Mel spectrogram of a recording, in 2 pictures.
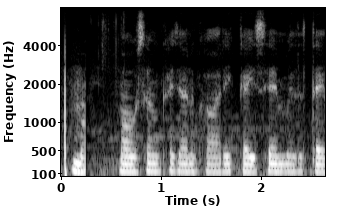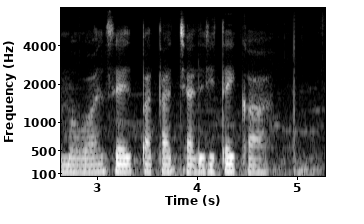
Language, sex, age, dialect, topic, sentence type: Magahi, male, 56-60, Central/Standard, agriculture, question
